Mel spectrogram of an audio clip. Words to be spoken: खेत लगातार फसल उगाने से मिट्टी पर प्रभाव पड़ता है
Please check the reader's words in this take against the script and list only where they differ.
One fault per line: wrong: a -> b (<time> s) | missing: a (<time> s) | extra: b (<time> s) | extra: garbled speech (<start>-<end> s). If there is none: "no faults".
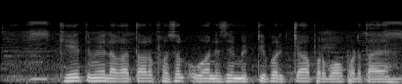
extra: में (0.9 s)
extra: क्या (2.8 s)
